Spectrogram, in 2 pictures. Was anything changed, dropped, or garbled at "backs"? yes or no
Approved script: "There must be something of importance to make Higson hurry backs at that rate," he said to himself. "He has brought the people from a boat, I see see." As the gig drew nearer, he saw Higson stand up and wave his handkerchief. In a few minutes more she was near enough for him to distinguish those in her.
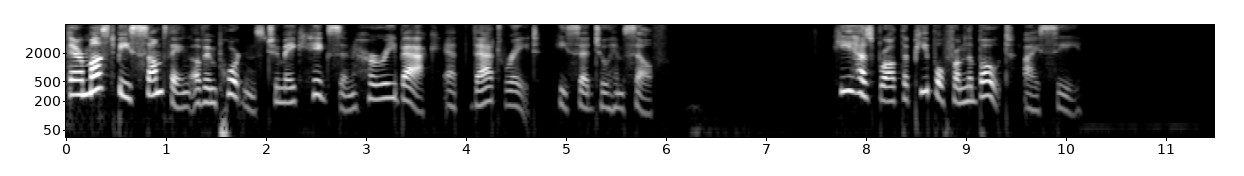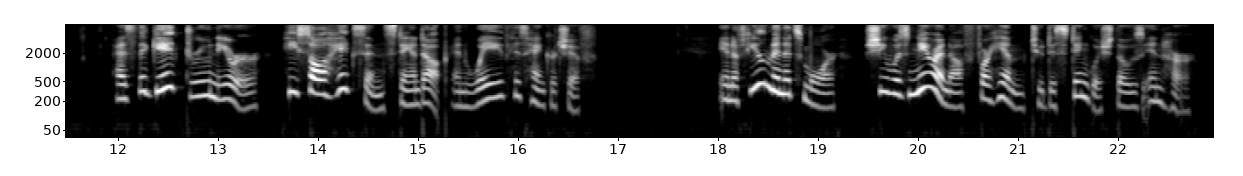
yes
